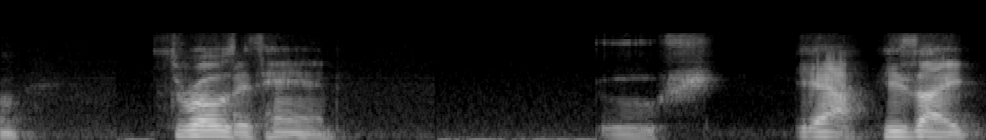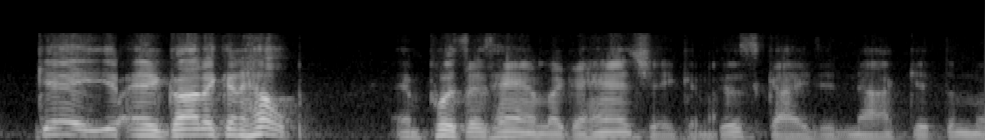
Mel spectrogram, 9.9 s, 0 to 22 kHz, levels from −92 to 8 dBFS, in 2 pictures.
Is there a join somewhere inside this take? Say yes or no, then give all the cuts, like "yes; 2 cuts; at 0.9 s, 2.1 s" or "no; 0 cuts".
yes; 5 cuts; at 1.2 s, 5.1 s, 5.5 s, 7.3 s, 8.5 s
